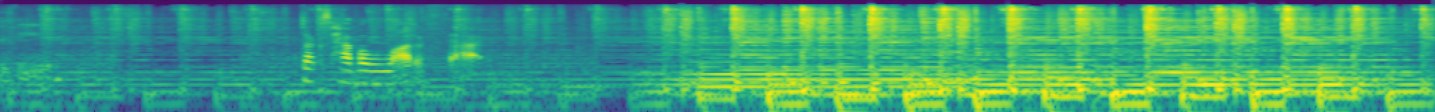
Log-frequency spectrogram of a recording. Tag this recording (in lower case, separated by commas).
speech, music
